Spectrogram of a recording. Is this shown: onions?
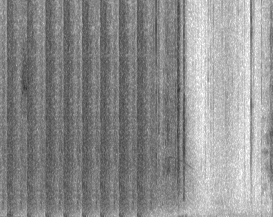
no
